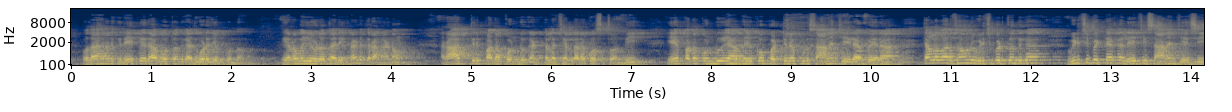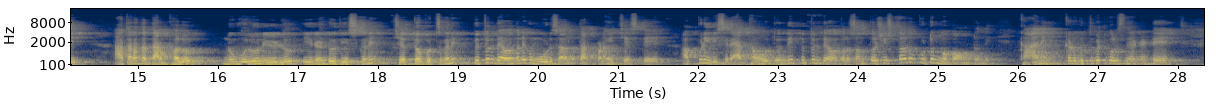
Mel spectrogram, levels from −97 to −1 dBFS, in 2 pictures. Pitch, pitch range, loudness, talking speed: 165 Hz, 140-195 Hz, -25 LUFS, 110 wpm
